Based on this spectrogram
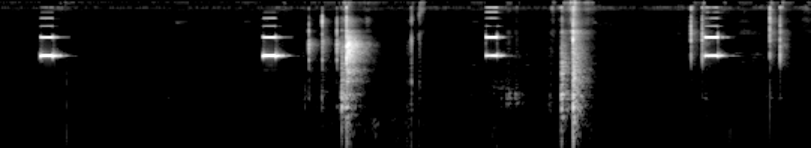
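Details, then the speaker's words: Ticktime device with short high double beeps repeating about every three seconds amid handling noise; it will not stop beeping, and only connecting the charger stops it. "What should I do? It cannot stop beeping. The only way I know how to stop it is to put the charger on."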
